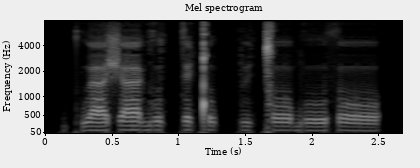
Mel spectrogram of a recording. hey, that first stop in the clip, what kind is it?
ejective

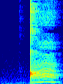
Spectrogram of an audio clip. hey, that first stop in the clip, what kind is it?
click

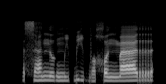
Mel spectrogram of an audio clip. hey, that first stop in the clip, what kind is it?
implosive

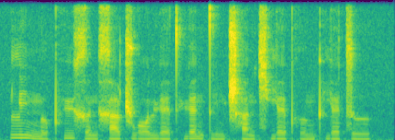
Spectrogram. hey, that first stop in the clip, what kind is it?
aspirated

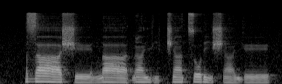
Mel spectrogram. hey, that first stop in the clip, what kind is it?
implosive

